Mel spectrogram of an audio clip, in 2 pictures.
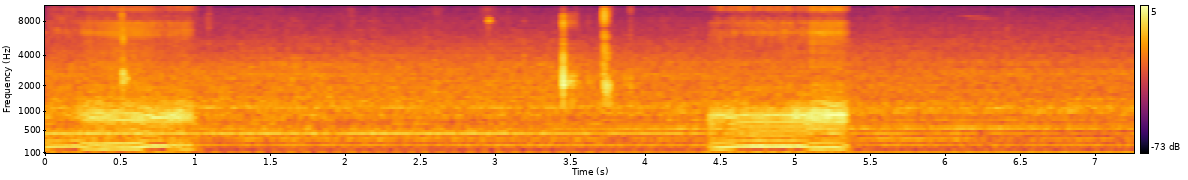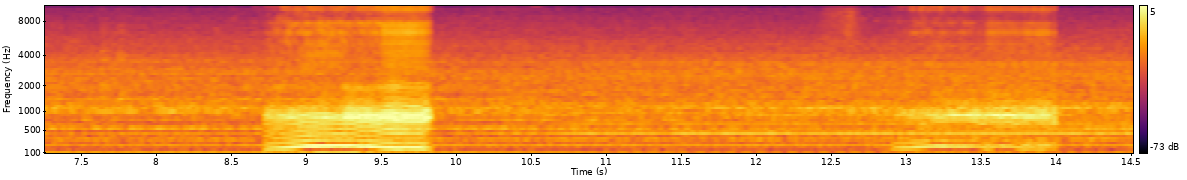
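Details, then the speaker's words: Four long, rumbling, buzzing snores spaced a few seconds apart over a steady background hum; called too loud. Snoring. "Trixie, you're too loud."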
